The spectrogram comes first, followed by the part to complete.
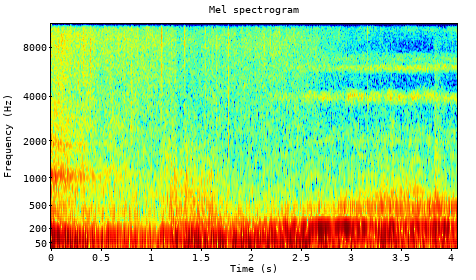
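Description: A deep rumbling drone of horror-trailer sound design. About two and a half seconds in, a steady held tone joins it.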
